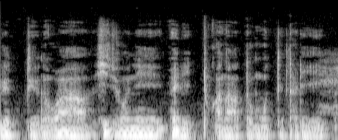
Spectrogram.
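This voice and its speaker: A man at a fairly quick pace. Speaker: event company CEO. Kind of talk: interview.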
